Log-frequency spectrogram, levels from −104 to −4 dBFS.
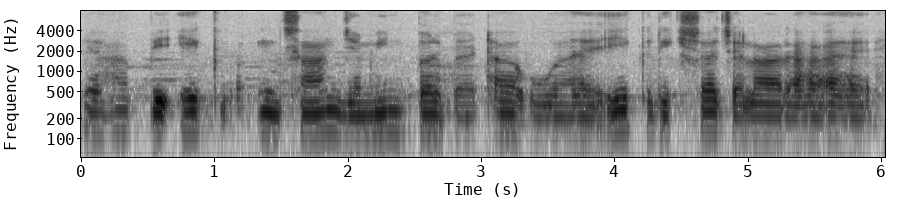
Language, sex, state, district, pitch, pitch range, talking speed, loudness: Hindi, male, Jharkhand, Palamu, 120 Hz, 110-130 Hz, 140 wpm, -20 LUFS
